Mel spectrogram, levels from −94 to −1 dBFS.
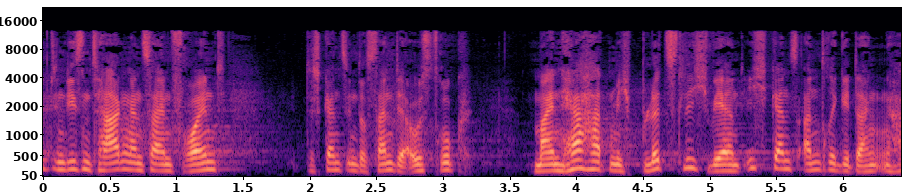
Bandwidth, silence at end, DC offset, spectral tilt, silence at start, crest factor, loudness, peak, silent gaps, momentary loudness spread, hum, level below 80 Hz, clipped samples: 13 kHz; 0 s; under 0.1%; -4.5 dB/octave; 0 s; 20 dB; -22 LUFS; -2 dBFS; none; 8 LU; none; -70 dBFS; under 0.1%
